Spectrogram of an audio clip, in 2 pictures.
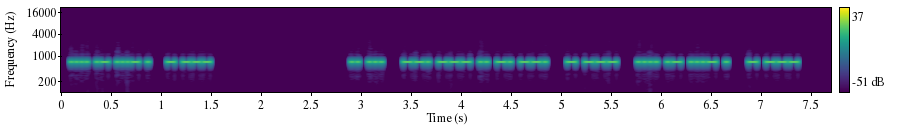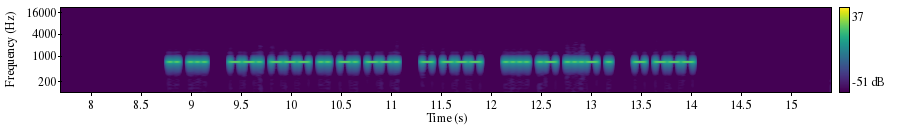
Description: Morse code, heard as a keyed tone, about 43 wpm, 700 Hz. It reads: HAVE TO IS GOING TO HAVE TO IS GOING TO HAVE TO
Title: Speed-Racing - Sets of 5 Words 35wpm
